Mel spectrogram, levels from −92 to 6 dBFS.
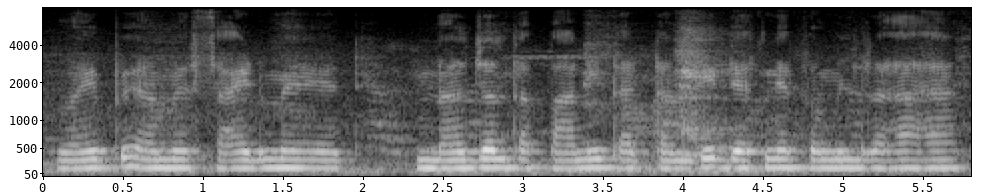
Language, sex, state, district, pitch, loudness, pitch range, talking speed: Hindi, male, Punjab, Kapurthala, 150 Hz, -17 LUFS, 145-150 Hz, 155 wpm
